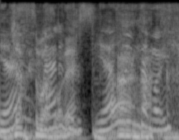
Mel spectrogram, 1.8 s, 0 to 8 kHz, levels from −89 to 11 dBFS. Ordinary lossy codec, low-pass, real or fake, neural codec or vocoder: none; 7.2 kHz; fake; vocoder, 44.1 kHz, 128 mel bands every 256 samples, BigVGAN v2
